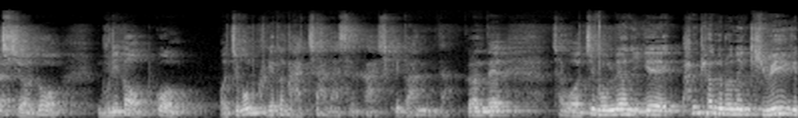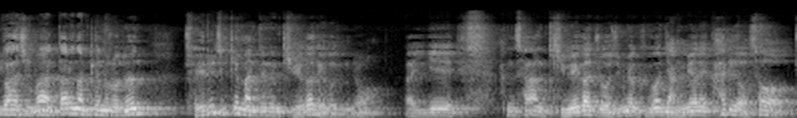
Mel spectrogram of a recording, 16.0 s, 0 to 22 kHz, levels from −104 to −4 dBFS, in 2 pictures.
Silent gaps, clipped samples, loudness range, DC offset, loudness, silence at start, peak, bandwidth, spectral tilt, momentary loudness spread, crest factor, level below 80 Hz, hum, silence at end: none; under 0.1%; 8 LU; under 0.1%; -29 LUFS; 0 s; -10 dBFS; 13.5 kHz; -5.5 dB/octave; 16 LU; 18 dB; -66 dBFS; none; 0 s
